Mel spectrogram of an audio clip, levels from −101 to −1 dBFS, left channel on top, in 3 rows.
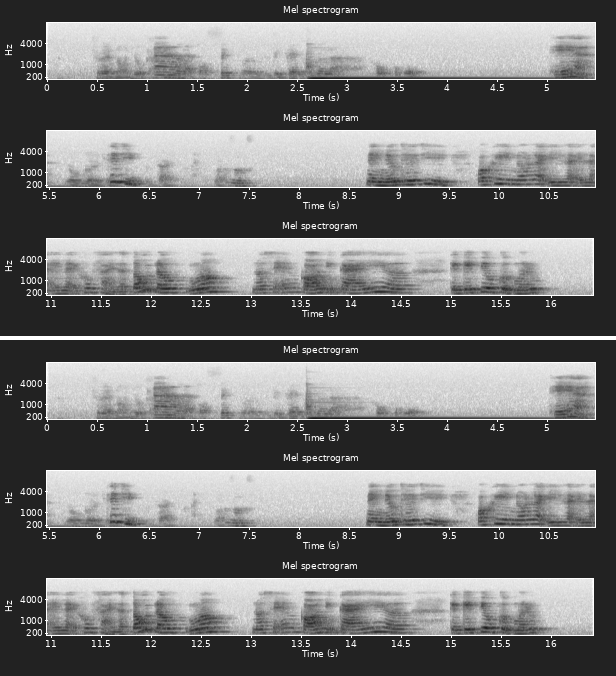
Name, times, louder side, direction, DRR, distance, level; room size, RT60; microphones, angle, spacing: voice 1, 0.5-3.8 5.7-6.2 6.6-6.7 7.2-7.3, left 1 dB, ahead, 0.9 m, -42 dB
Keyboard (musical), 2.6-5.5, right 1 dB, 75° right, 0.4 m, -24 dB
voice 2, 5.0-5.5 6.1-6.4 7.3-7.5 8.7-15.9, equal, 45° right, 1.0 m, -27 dB
2.5 x 2.3 x 2.3 m
head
